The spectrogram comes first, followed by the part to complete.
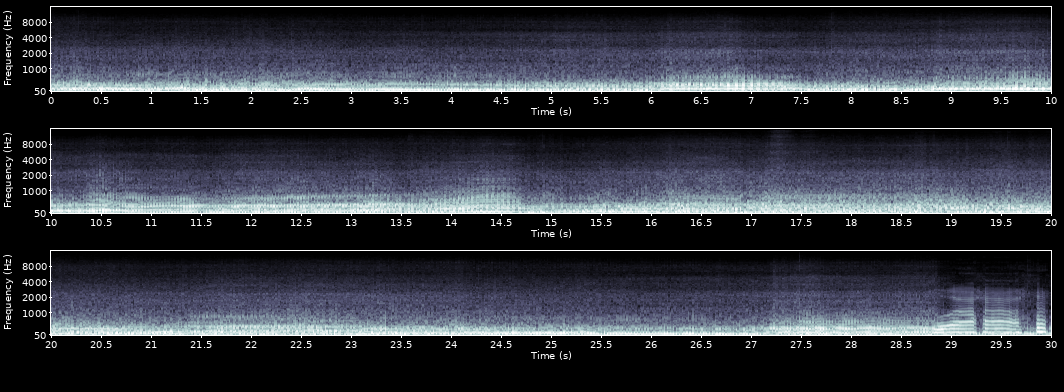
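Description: KTM motorcycle engine heard from the rider's helmet microphone, pulling through the gears on a winding road: its pitch climbs in long sweeps and drops back at each shift or roll-off, with steadier running between.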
